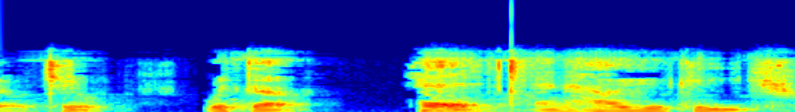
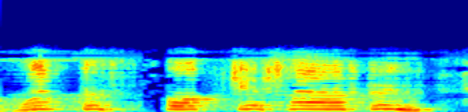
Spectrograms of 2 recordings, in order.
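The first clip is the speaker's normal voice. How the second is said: high, baffled "What the fuck just happened?"; mock-startled high pitch; heart shocked; 11 semitones higher than usual. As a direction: voice the heart as if it can't believe it. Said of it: "your heart's gonna go".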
